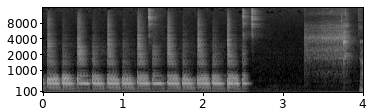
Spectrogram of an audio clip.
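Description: A djembe drum loop playing back through a resonant filter in a drum sampler plugin: a fast, even run of hand-drum hits with a strong sustained ringing tone under them. It stops suddenly about two and a half seconds in, leaving a faint hiss.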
